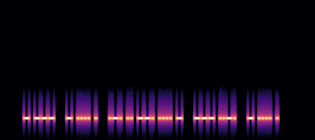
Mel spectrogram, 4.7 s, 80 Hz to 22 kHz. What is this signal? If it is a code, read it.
Morse code, heard as a keyed tone, about 44 wpm, 700 Hz. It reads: TO THE RIGHT OF THE
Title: Sets of 5 Words Encore 45wpm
